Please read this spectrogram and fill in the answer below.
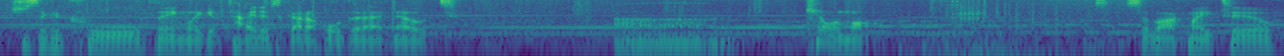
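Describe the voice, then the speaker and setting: Slow, deep-voiced man narrating his gameplay. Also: gravelly. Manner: musing, rambling, talking to viewers. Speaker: gaming channel host. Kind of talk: casual game roleplay commentary. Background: game music.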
